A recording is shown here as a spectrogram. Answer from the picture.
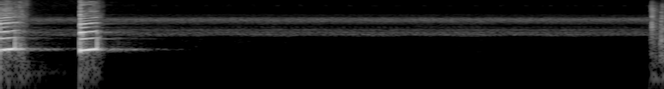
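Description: Two short police siren chirps, about half a second apart, then near silence.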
